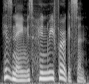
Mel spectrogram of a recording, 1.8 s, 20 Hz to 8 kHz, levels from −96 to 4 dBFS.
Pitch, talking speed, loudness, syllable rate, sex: 190 Hz, 165 wpm, -15 LUFS, 4.7 syllables/s, female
